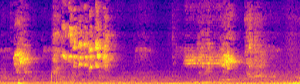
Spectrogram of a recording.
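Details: Harsh, screechy cockatiel calls from pet birds come in two separate clusters a couple of seconds apart, against a low droning background.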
